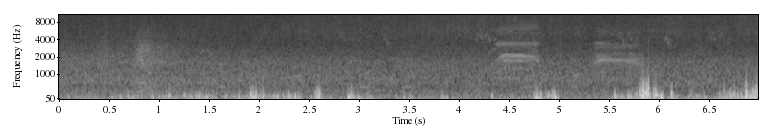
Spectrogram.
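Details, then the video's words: Carrion crow perched on a post at Aranoltza, Zamudio, Txorierri, Bizkaia, 12 June 2020, 'singing': two brief, nasal, tonal notes in quick succession, set against steady low rumbling from wind or handling noise. "BELABELTZA HESOLAN “ABESTEN” / Corvus corone _2020.06.12_ (Corneja negra “cantando” en la estaca_)"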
